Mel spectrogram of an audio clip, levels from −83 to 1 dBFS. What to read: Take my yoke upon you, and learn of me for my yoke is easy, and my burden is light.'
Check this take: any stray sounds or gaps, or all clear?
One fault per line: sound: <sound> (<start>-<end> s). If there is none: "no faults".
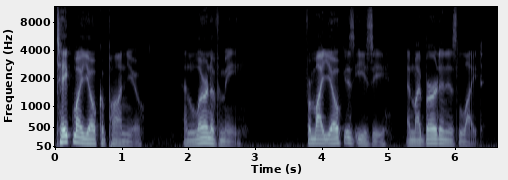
no faults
